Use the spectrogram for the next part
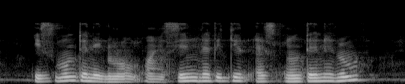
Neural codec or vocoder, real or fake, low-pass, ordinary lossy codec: autoencoder, 22.05 kHz, a latent of 192 numbers a frame, VITS, trained on one speaker; fake; 7.2 kHz; none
